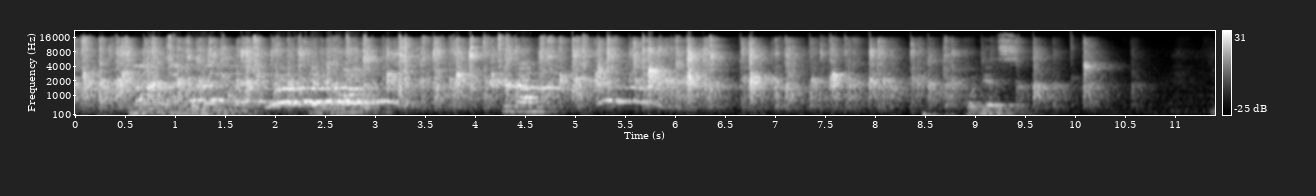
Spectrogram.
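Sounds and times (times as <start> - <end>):
crowd cheering: 0.0 - 7.8
audience applause: 0.0 - 10.3
speech: 0.6 - 3.2, 4.3 - 4.9, 8.9 - 9.7
sustained whoops: 1.6 - 3.4, 5.2 - 6.0.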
